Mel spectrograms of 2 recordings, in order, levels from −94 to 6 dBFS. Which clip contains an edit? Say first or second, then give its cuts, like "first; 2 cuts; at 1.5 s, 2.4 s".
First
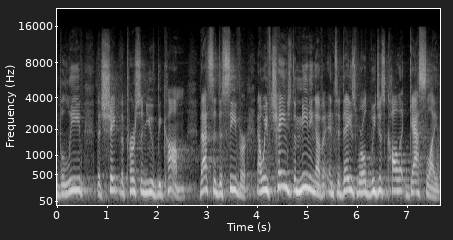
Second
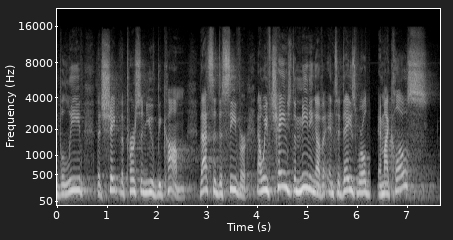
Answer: second; 1 cut; at 6.2 s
